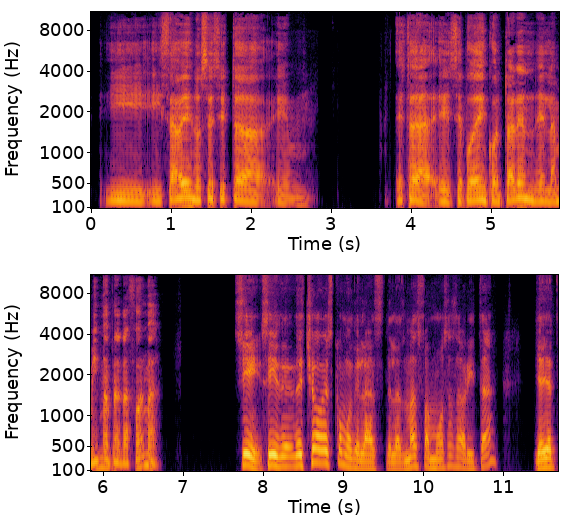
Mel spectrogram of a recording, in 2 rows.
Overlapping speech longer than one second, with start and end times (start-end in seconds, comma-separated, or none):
none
